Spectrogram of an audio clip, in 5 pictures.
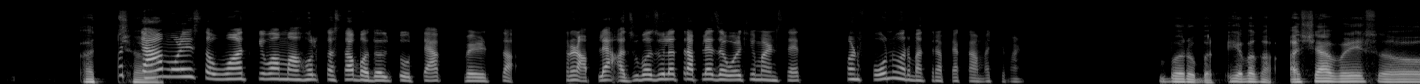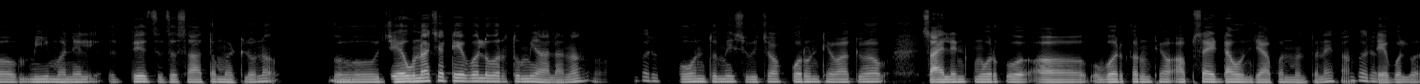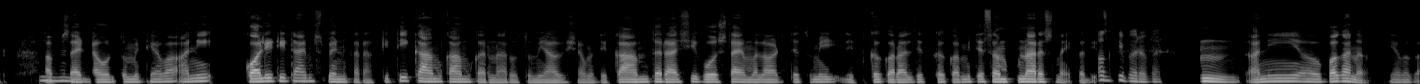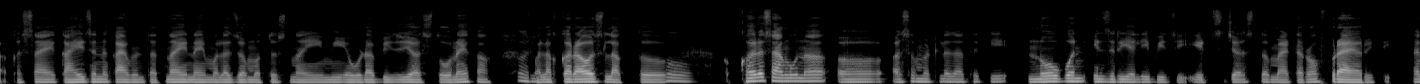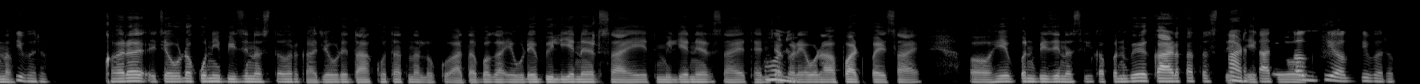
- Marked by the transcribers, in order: other background noise; in English: "स्विच ऑफ"; in English: "सायलेंट मोर्कवर"; "मोडवर" said as "मोर्कवर"; in English: "अपसाइड डाउन"; in English: "अपसाइड डाउन"; in English: "क्वालिटी टाइम स्पेंड"; in English: "बिझी"; in English: "नो वन इज रिअली बिझी इट्स जस्ट द मॅटर ऑफ प्रायॉरिटी"; in English: "बिझी"; in English: "बिलियनर्स"; in English: "मिलियनेयर्स"; in English: "बिझी"
- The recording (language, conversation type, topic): Marathi, podcast, फोन बाजूला ठेवून जेवताना तुम्हाला कसं वाटतं?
